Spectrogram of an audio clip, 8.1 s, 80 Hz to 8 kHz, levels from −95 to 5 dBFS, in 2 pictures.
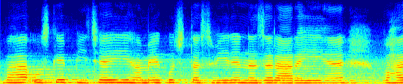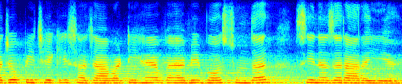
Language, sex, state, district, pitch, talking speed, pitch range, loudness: Hindi, female, Uttarakhand, Tehri Garhwal, 235 Hz, 195 wpm, 225-245 Hz, -14 LUFS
